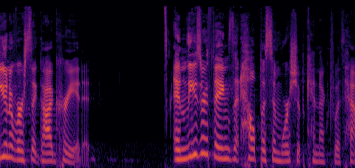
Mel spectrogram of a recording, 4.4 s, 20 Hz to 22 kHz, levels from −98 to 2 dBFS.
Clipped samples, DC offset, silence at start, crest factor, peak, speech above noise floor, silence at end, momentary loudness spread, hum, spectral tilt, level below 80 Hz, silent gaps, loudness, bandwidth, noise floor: under 0.1%; under 0.1%; 0 s; 20 dB; -20 dBFS; 45 dB; 0 s; 16 LU; none; -2 dB/octave; -80 dBFS; none; -39 LUFS; 19 kHz; -86 dBFS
